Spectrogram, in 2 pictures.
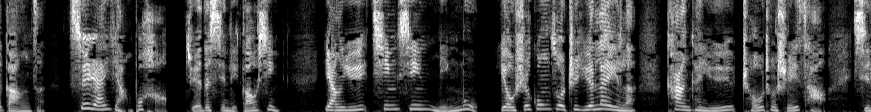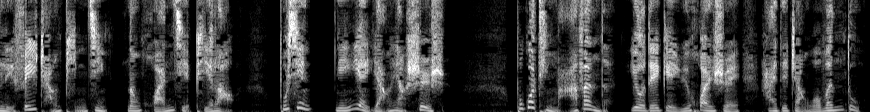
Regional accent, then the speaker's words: Northeast China, China; also born or lived in Tianjin / Beijing; 我出生在天津，很小的时候抱着到东北，也不光东北，关内、天津、北京也都走。

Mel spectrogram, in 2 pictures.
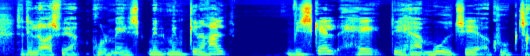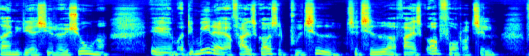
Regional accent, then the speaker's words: Jutland, Denmark; nu er jeg fra Jylland, så det vil jeg være meget påpasset med at anmelde med det.

